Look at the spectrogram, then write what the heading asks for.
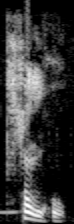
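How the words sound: It is pronounced the Cusco Quechua way. "in Cusco, people say Sonjo"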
